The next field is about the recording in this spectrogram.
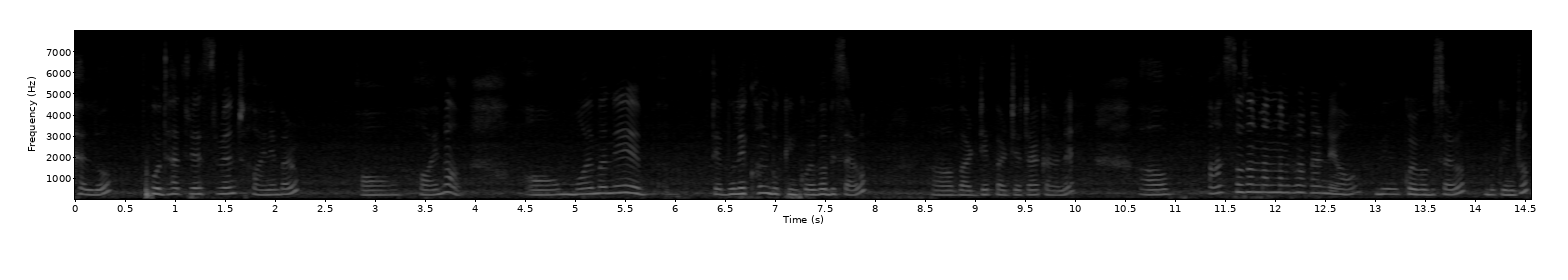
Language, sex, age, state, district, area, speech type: Assamese, female, 18-30, Assam, Jorhat, urban, spontaneous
